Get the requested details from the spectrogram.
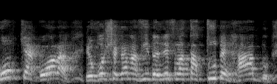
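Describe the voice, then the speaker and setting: An extremely high-pitched man speaks at a very fast pace in an animated tone. Noticeable background noise runs underneath. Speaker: evangelical Bible teacher. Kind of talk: religious discussion on livestream. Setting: online live stream.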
